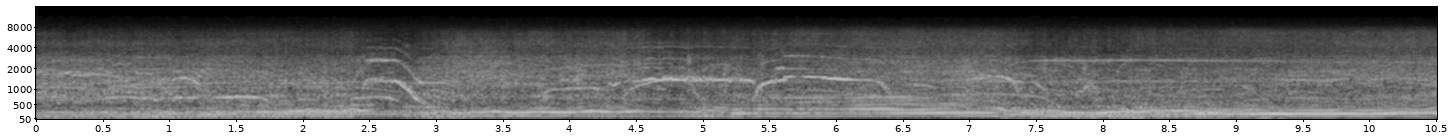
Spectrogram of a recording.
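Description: Big-block V8 engine of a 4x4 dirt-racing truck running hard, its pitch wavering up and down, with voices over it.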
